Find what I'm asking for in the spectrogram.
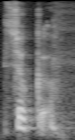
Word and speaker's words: Suqqu: S-U-Q-Q-U. Mm. Suku.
